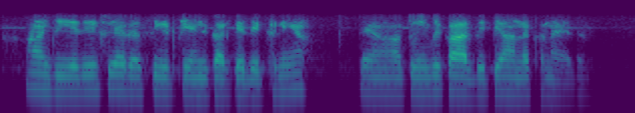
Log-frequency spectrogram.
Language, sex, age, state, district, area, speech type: Punjabi, female, 45-60, Punjab, Pathankot, urban, conversation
